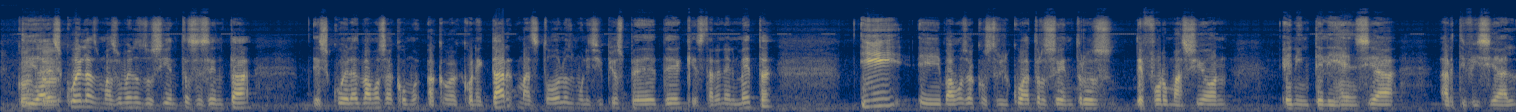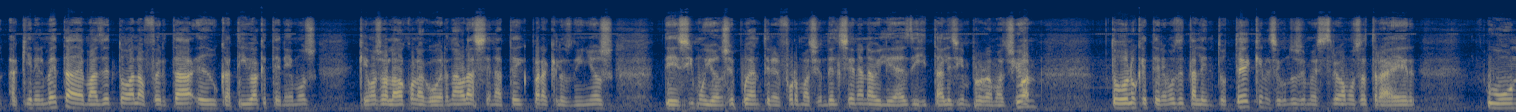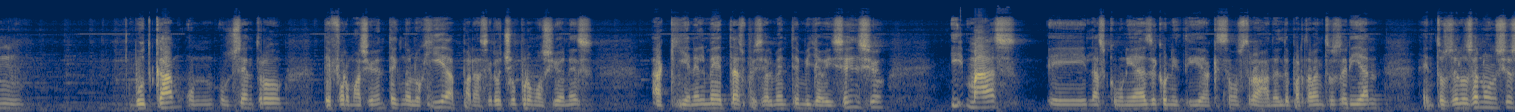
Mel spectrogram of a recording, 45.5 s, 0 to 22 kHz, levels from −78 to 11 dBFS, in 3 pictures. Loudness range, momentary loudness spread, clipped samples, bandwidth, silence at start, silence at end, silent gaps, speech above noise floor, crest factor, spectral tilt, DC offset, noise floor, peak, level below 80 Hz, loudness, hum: 3 LU; 12 LU; under 0.1%; 16 kHz; 0 s; 0 s; none; 26 dB; 20 dB; -1 dB/octave; under 0.1%; -47 dBFS; 0 dBFS; -60 dBFS; -19 LUFS; none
